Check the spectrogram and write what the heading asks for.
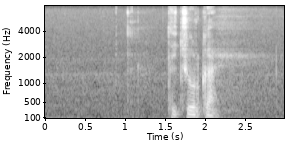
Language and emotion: Russian, neutral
